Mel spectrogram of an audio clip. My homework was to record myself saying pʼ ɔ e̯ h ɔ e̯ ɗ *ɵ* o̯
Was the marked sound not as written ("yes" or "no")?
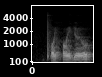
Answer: yes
